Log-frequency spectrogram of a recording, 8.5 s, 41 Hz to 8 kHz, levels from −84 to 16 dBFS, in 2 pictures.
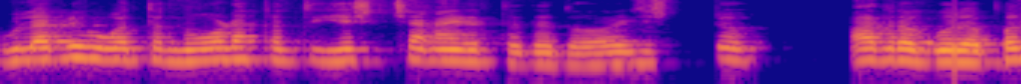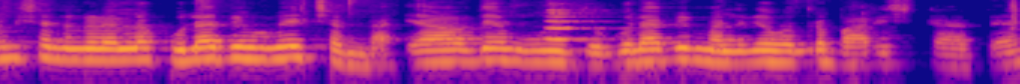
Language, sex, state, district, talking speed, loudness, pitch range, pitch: Kannada, female, Karnataka, Shimoga, 155 wpm, -18 LUFS, 165-195 Hz, 180 Hz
